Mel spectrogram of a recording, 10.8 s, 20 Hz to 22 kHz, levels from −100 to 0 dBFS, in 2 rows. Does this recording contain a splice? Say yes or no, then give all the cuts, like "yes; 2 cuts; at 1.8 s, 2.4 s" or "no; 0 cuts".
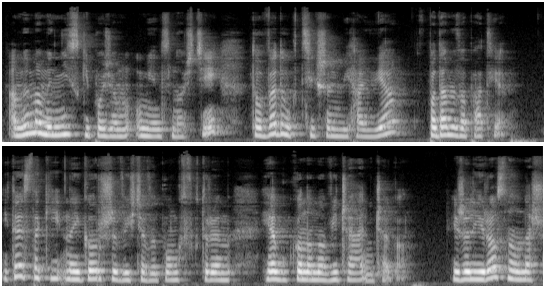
yes; 2 cuts; at 5.3 s, 9.0 s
